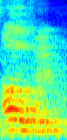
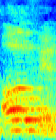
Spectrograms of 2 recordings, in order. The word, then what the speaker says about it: often: That word is not often, it's often, because I have here the T is a silent, so I don't pronounce the T, it becomes often, not often.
